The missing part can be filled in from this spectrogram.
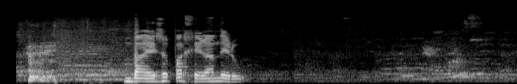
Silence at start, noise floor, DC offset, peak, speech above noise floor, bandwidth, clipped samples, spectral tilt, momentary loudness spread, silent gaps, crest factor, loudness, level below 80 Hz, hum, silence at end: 0.15 s; -49 dBFS; under 0.1%; 0 dBFS; 33 dB; 10.5 kHz; under 0.1%; -6.5 dB/octave; 21 LU; none; 20 dB; -18 LUFS; -60 dBFS; none; 0 s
